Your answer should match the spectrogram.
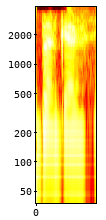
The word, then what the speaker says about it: Burger: Is it Berger? Did I say that correct? – You know, it's Berger. The forefathers were German and Dutch.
